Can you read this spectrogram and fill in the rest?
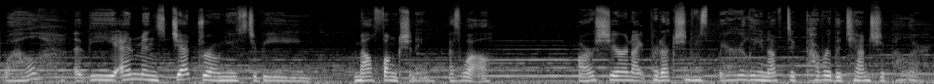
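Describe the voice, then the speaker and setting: An actress playing a composed, earnest woman researcher in a video game, measured and explanatory in delivery. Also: on the low side, music in the background, lightly acted. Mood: earnest, reflective. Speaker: game character.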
